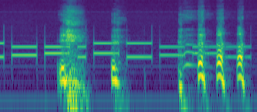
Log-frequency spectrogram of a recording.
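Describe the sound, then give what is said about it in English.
A series of steady telephone keypad dialing beeps, several distinct tones in quick succession, broken up by short garbled bursts of voice-like noise over the line. “Sounds like a little speed dial issue there, maybe, on Mike's phone.”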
